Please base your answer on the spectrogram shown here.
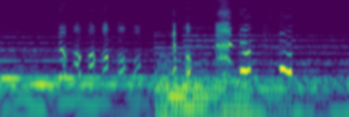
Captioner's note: Corrine crying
